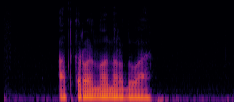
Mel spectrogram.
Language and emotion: Russian, neutral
